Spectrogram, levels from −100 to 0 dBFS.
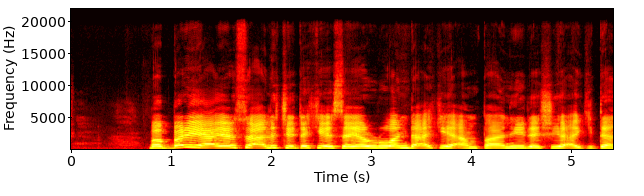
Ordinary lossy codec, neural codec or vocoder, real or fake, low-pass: none; none; real; 19.8 kHz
